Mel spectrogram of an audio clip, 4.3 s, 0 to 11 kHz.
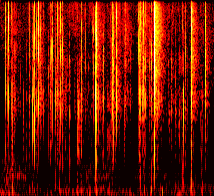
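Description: A folded newsprint newspaper, held in both hands close to the microphones, is crinkled, squeezed and rubbed with fingertips and long nails. The result is a quiet, continuous stream of dry, bright paper crackles and crunches. A few sharper snaps stand out near 1.9, 3.1 and 3.8 seconds.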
